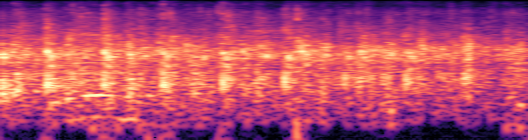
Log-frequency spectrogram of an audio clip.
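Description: An audience claps their hands together, a dense, steady patter of many overlapping claps that holds at an even level throughout, with a low hum running underneath.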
